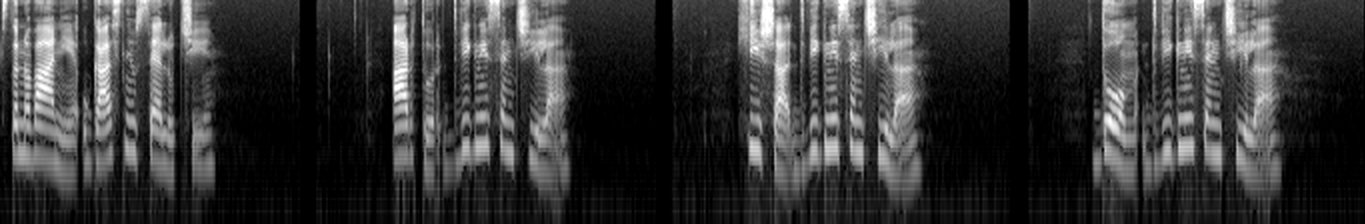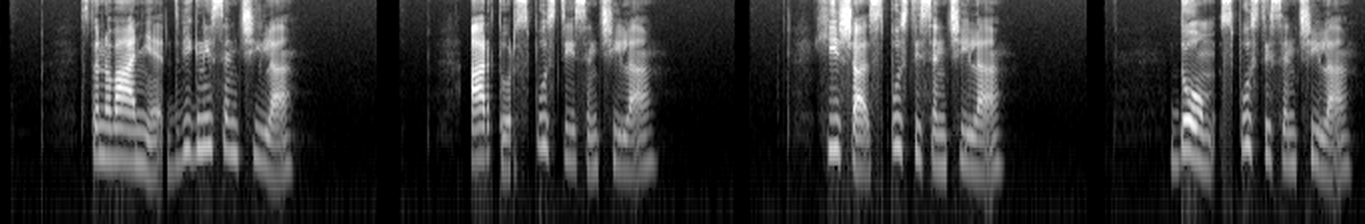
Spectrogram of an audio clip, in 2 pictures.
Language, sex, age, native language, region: Slovenian, female, 30-49, Slovenian, Central Slovenia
